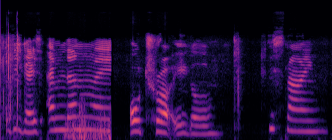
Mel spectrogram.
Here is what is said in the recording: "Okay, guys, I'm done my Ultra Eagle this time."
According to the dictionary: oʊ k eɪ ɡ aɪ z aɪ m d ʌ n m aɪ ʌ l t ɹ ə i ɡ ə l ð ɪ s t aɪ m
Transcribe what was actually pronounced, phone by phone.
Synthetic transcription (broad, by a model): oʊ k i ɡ aɪ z aɪ m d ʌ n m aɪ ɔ t ɹ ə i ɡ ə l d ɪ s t aɪ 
